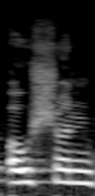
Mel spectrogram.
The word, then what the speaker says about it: Osun: And we were traveling to Osun province, O-S-U-N, but it's pronounced like ocean.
